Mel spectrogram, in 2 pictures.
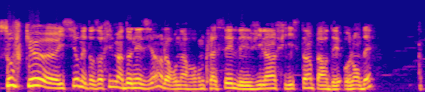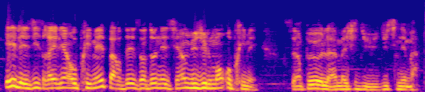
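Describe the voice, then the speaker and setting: The speech comes at a fairly slow pace with lively intonation over noticeable background noise. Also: man, fairly high pitch for a man. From Dunkirk, northern France. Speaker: film segment presenter. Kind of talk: casual chat.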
